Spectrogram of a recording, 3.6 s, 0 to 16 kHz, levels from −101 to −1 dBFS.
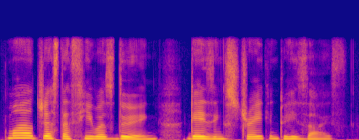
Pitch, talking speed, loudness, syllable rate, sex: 210 Hz, 200 wpm, -19 LUFS, 6.6 syllables/s, female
